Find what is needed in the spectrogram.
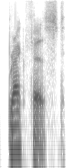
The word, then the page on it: breakfast: American English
